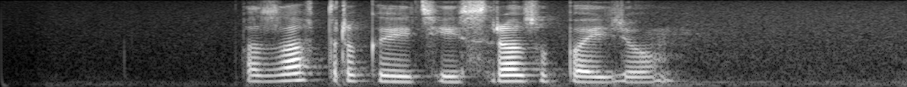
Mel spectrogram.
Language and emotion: Russian, neutral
